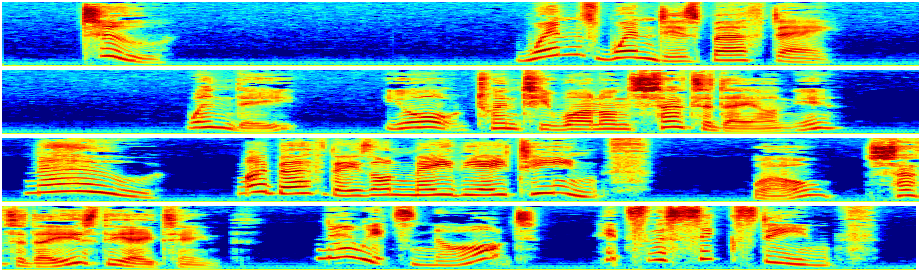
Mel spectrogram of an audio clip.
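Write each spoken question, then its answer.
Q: When's Wendy's birthday?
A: May the 18th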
